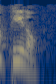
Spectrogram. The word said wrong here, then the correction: Pinal: No, Pinal. – Right. – It's pronounced Pinal. – Right. – Pinal, like penalty in soccer.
